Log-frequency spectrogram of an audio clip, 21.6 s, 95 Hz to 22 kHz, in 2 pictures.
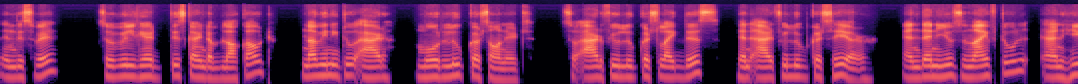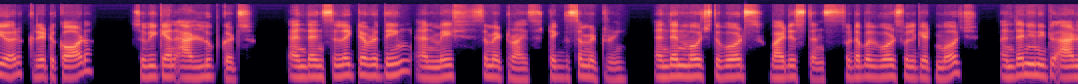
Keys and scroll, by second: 5.4 Tab, 5.8 ctrl+r, 7.9 ctrl+r, 9.5 1, 11.4-13.7 typing, 16.5 a, 17.7 m, 20.2 ctrl+r.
